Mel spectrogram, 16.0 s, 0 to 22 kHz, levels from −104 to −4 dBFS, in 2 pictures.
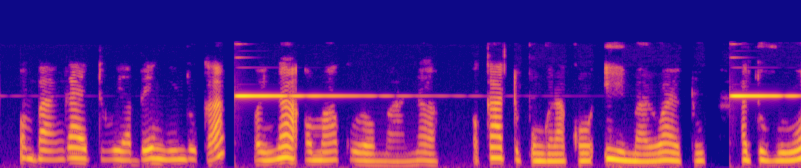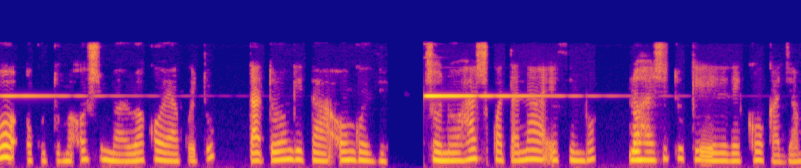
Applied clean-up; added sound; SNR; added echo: none; Wind chime; 1 dB; none.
